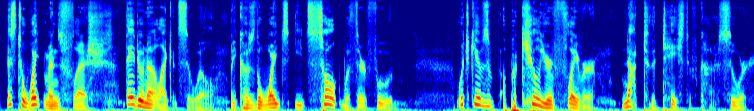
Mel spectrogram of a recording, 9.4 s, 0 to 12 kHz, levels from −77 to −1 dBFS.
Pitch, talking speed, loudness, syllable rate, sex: 105 Hz, 195 wpm, -21 LUFS, 5.6 syllables/s, male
